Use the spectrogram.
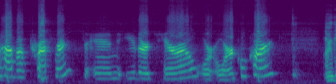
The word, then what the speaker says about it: tarot: Steve, I have to tell you, I'm incredibly impressed that you said instead of tarot, you said tarot, which is the actual correct pronunciation.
